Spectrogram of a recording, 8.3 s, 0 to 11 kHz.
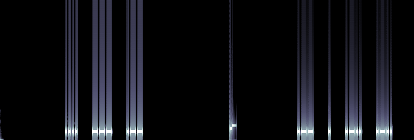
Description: Morse code, heard as a keyed tone, about 36 wpm, spaced as for 20 wpm, 700 Hz. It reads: HOW WELL
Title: 3x Character Spacing - Top 200 Words - 35wpm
